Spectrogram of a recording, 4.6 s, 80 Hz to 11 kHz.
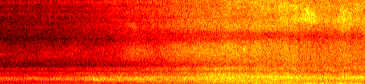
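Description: Two CrossCountry Class 220 Voyager diesel multiple units passing at speed. The low drone of their underfloor diesel engines and the rush of wheels and air grow steadily louder as the train draws level.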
